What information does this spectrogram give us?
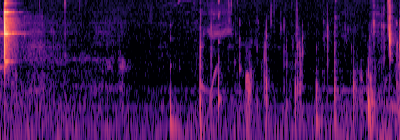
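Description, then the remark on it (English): A single bright clink of glasses of light beer touching in a toast rings out at the very start, followed by quieter scattered clicks and soft mouth sounds, with no one talking. “So, you know, cheers. Let's give cheers.”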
